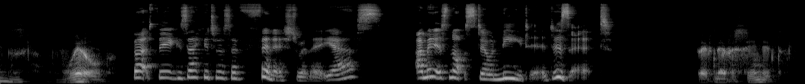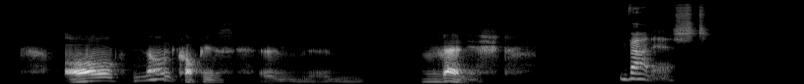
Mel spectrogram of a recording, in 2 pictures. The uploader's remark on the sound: The Lost Tapes of History was recorded remotely during lockdown in late 2020. As such, the actors used what equipment they had available and were limited by their location. This has resulted in variable audio quality.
